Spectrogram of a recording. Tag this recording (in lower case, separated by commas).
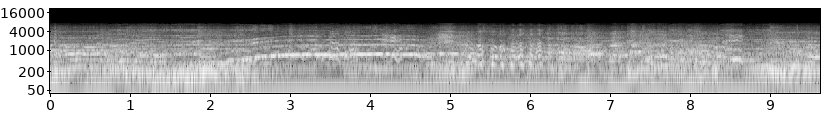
music, male singing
